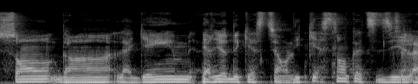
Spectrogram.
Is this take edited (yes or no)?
yes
